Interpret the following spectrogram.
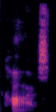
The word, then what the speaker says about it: Carr: My grandfather's name is Willie Marshall Carr. Willie Marshall Carl? Carr, as in C-A-R-R.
